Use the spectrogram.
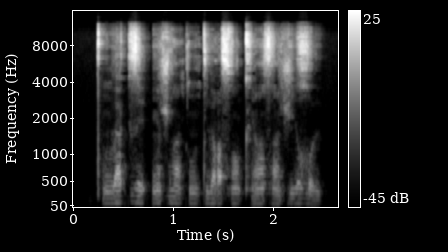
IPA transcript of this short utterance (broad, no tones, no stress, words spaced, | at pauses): pʼũlakze ʔẽʃðˤã kũtɨɾɘ sˤũkʼẽsˤã ʃiʁʷɨ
